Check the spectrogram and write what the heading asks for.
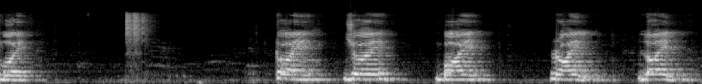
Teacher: इसमें दो vowel letters की साउंड है, एक से वो शुरू होती है और दूसरे पे एंड होती है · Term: डिफ्थोंग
